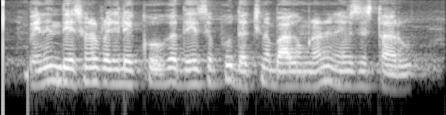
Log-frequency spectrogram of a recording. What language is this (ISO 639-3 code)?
tel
